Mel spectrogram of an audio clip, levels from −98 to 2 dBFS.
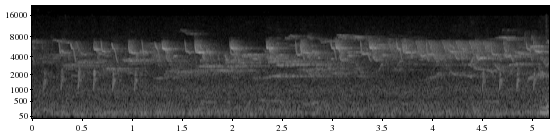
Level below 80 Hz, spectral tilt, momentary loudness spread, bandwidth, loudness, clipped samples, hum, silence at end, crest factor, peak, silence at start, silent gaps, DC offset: -78 dBFS; -0.5 dB/octave; 4 LU; 19 kHz; -46 LUFS; under 0.1%; none; 0 s; 16 dB; -32 dBFS; 0 s; none; under 0.1%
